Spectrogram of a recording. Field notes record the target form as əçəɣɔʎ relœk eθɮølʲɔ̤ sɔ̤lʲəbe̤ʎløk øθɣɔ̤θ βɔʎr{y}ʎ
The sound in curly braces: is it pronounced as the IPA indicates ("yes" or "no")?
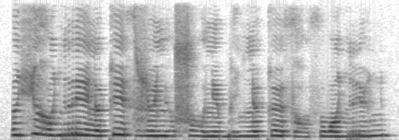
yes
